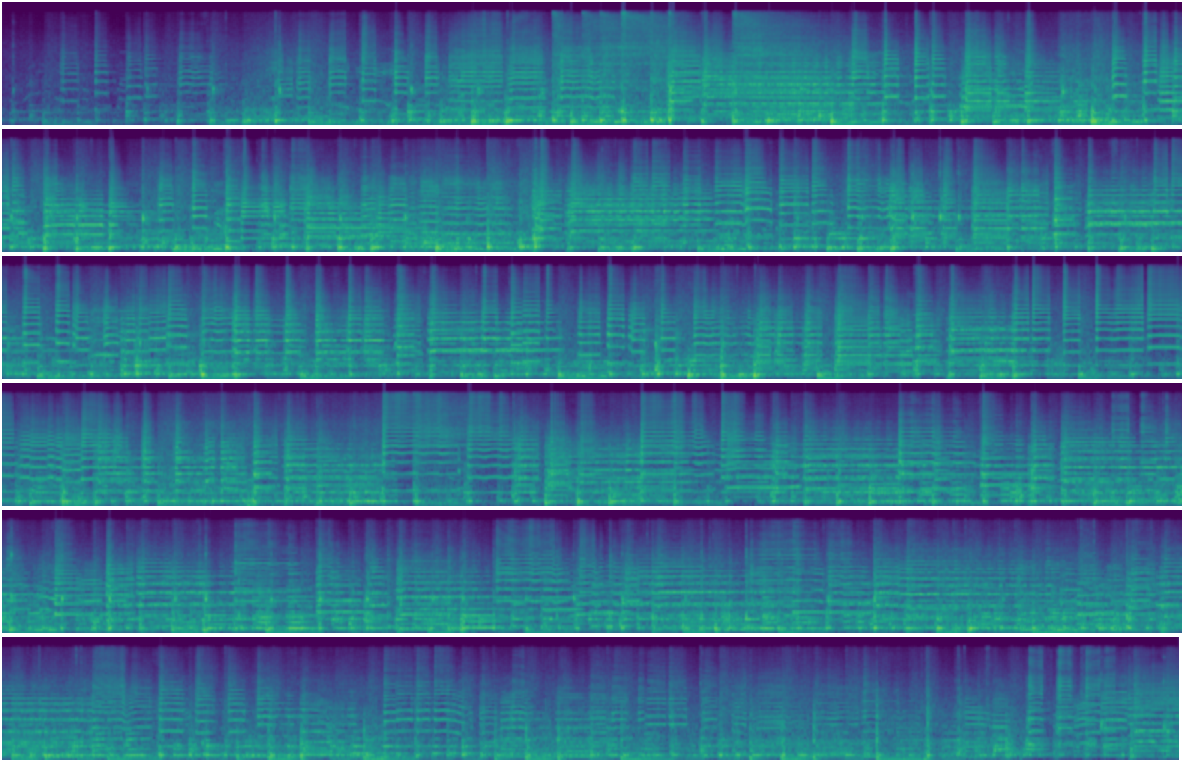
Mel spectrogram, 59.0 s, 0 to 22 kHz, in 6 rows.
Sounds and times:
Brass instrument: 0.0s - 58.9s.

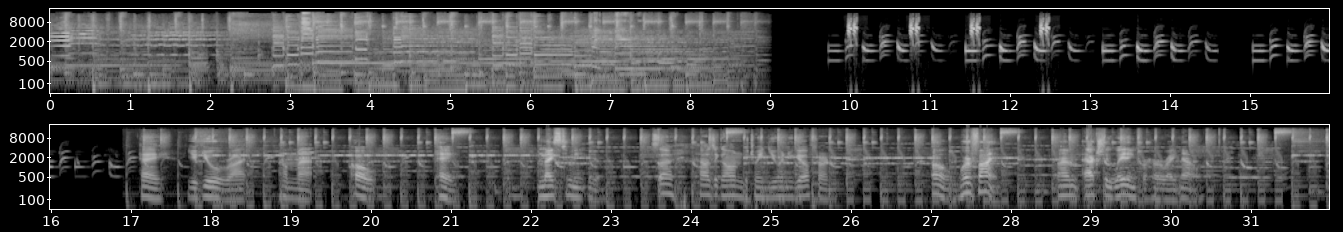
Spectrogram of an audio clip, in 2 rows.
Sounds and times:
Music: 0.0s - 9.0s, 15.0s - 31.9s
Speech: 17.0s - 20.1s, 20.8s - 21.1s, 22.1s - 22.9s, 23.6s - 25.8s, 27.0s - 27.9s, 28.6s - 30.4s.

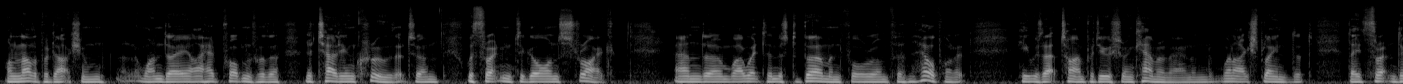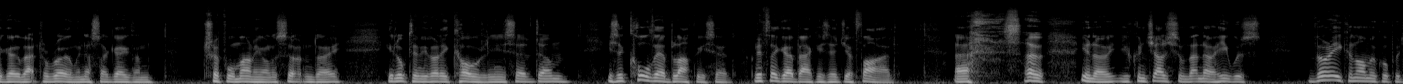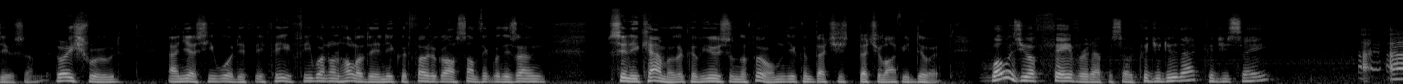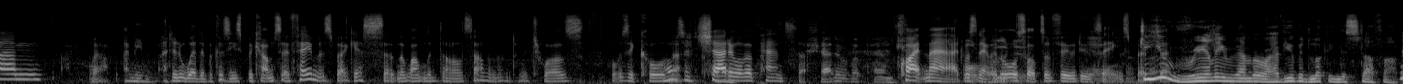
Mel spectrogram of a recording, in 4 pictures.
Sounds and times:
Inside, small room: 0.0s - 56.1s
Speech: 41.7s - 56.1s.

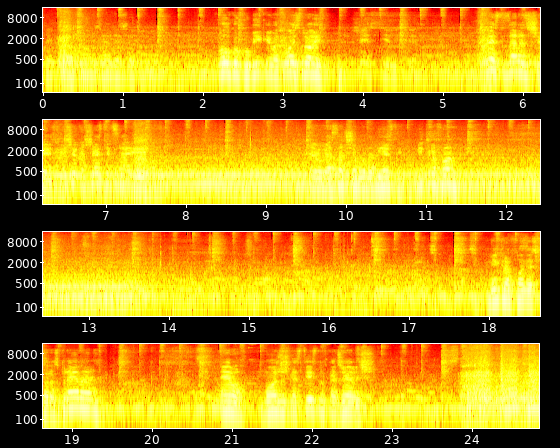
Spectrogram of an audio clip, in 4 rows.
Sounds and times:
Speech: 0.0s - 1.4s, 2.2s - 4.8s, 5.4s - 7.6s, 9.5s - 11.4s, 18.0s - 19.4s, 20.6s - 23.7s
Music: 0.0s - 24.8s.

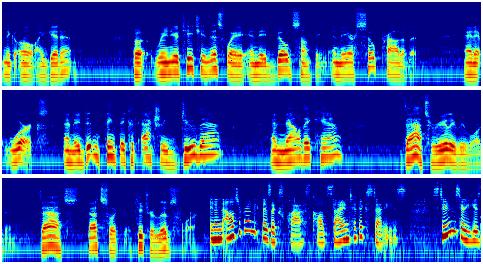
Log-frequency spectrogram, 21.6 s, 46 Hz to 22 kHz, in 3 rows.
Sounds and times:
Speech: 2.0s - 6.2s, 7.0s - 10.5s, 11.2s - 12.3s, 13.2s - 21.5s.

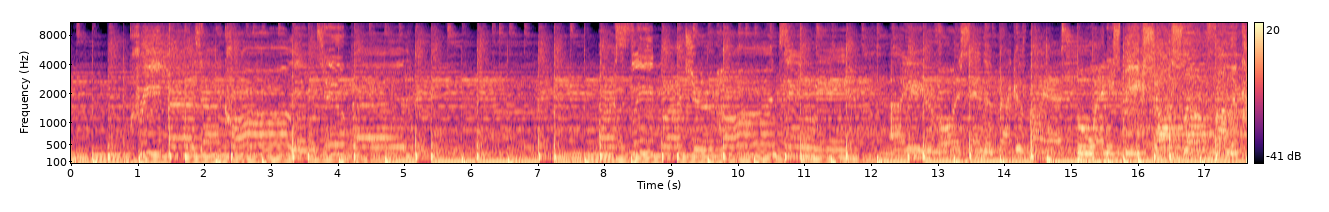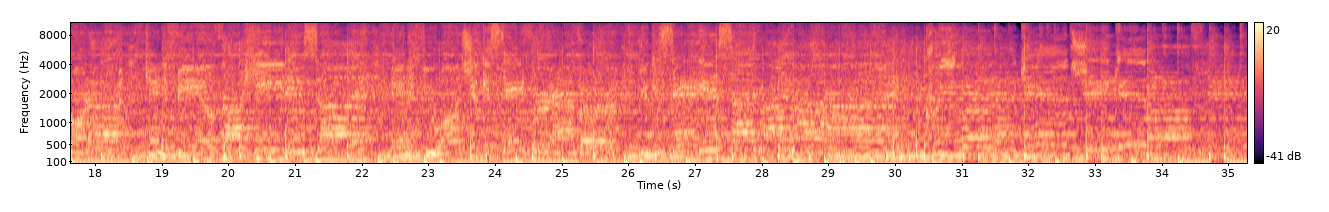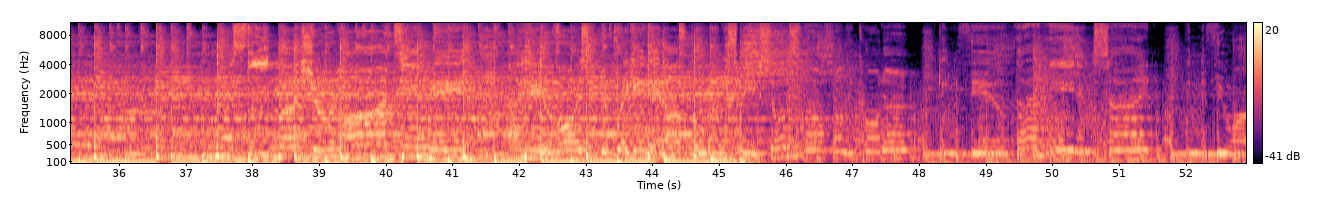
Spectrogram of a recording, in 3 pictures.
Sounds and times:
Exciting music: 0.0s - 50.9s.

